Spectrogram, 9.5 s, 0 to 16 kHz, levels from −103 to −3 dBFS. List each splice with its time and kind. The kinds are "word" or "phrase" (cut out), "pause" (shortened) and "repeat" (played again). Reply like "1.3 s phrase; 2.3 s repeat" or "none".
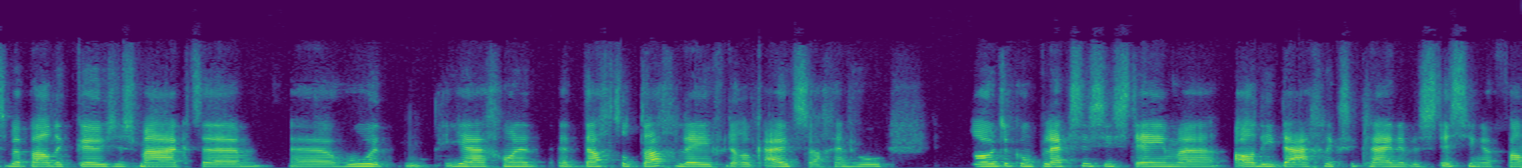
none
